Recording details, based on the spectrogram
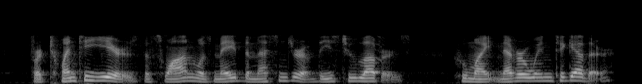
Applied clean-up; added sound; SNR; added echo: neural mask model Resemble Enhance denoiser.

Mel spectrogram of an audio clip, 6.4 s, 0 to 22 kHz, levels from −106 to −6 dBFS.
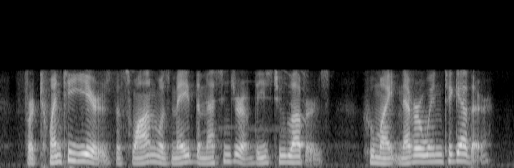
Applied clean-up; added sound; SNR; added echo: neural separator model SepFormer DNS4.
